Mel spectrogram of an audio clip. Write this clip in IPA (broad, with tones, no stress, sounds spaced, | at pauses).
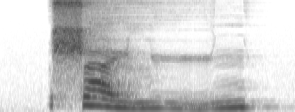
ʂ a˥˩ ɪ̯ l y̰˨˩˦ n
